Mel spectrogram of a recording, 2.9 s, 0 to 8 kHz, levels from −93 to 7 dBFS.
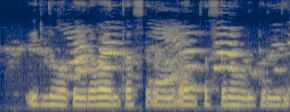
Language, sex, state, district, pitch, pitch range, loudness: Telugu, female, Andhra Pradesh, Anantapur, 200 Hz, 195-205 Hz, -17 LUFS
